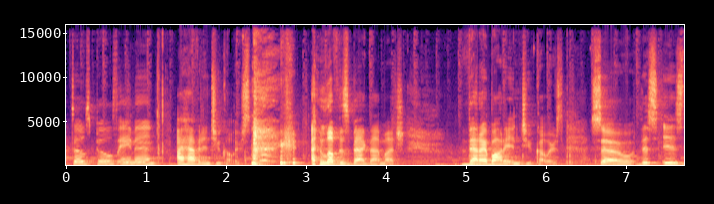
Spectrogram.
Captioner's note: laughs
